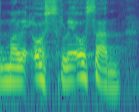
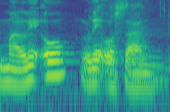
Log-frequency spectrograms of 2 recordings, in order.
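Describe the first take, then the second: First: The first part ends with an s sound. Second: The first part ends without an s sound. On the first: The speaker calls it wrong. "bukan maleos leosan" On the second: The speaker calls it right. "tapi maleo leosan"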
